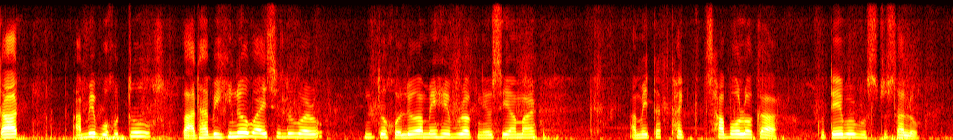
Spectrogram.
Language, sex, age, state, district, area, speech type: Assamese, male, 18-30, Assam, Udalguri, rural, spontaneous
